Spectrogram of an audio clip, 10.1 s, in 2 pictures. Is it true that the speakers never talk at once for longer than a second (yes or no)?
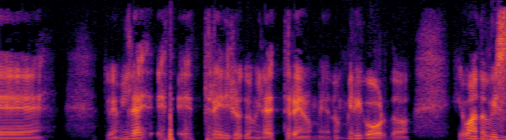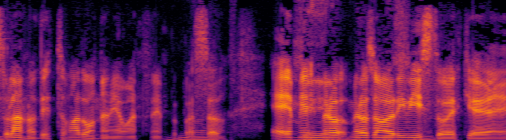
no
